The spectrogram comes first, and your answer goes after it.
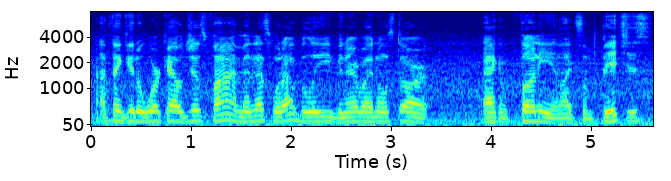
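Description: A man's voice: mid-range voice, flat delivery, fairly quick. A young man chatting casually in a parked car, laid-back and boastful, with plenty of slang and swearing. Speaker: vlogger, aspiring trucker. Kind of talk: casual chat. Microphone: phone camera on the dashboard. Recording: outdoor traffic noise in a car.

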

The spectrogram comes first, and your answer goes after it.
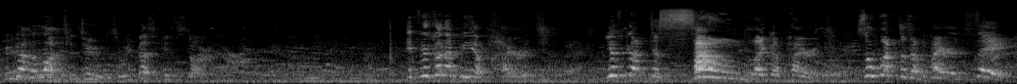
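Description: Woman playing a booming pirate captain. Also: very animated, a little slow, a crowd in the background. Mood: drilling recruits. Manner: booming, theatrical, teasing the audience. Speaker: stage actor. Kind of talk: live interactive theatre. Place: indoor theatre, live audience. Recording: echoey hall from far off with audience.

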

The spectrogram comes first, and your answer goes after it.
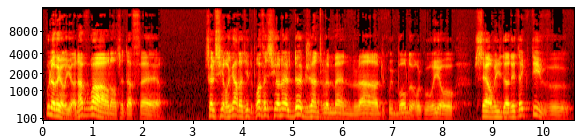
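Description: A man doing a loud, brusque foreign visitor. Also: mid-range voice, measured pace, close to an everyday voice. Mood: insistent. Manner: loud, insistent, slightly suspicious. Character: brusque, touchy foreign male visitor, middle-aged.

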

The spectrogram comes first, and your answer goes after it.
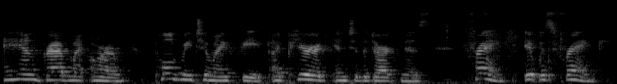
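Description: Reading from a novel, this woman stumbles now and then and fixes her own mistakes. She speaks a little slowly in a lowish, slightly bright voice, and the mic sits far off in a roomy space.

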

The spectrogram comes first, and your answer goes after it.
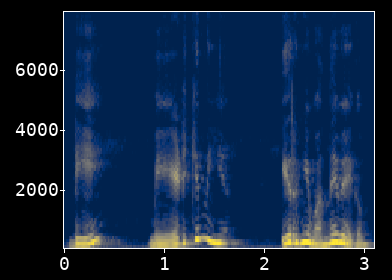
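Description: A woman's voice: on the low side, expressive, slow pace, dark tone, muffled recording. A woman voicing a stern, short-tempered young husband. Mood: gruff. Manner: gruff, scolding, commanding.

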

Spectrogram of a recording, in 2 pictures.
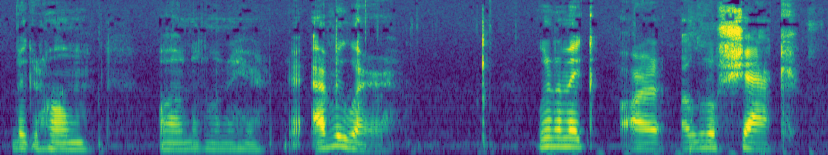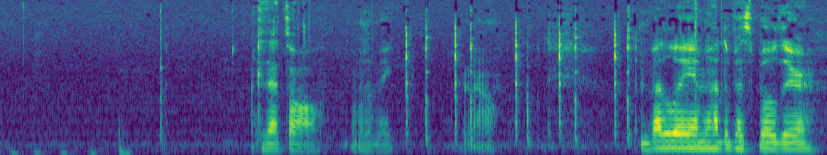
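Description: Young guy doing game commentary, rambly and self-deprecating, lots of ums, noisy mic with typing in the background. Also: medium pitch. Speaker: gaming channel host. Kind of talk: casual gameplay commentary. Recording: noisy home recording with keyboard clicks. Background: keyboard clicks and typing.

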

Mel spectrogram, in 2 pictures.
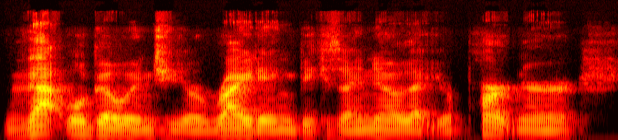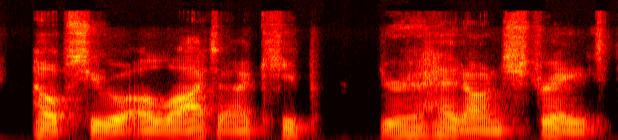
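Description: A man in his thirties hosting a writer interview on a video call, talking in an animated, expressive way. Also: fairly low pitch, moderate pace. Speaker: interview host. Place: home studio with colored light strips.

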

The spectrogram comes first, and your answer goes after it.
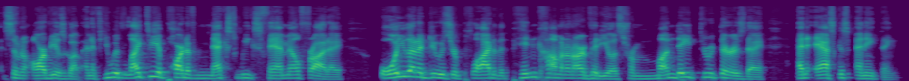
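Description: A young man hosting a solo sports podcast, answering listener questions in an animated, emphatic way and repeating his points. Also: on the high side. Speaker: podcast host.

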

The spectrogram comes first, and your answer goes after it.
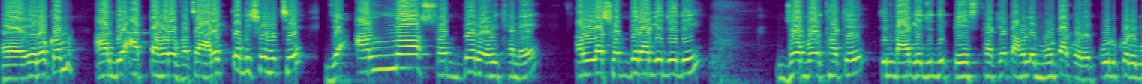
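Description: High-voiced man teaching pronunciation slowly. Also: low-quality recording. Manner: slow, drawn-out demonstration of pronunciations with frequent "ah" fillers. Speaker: Quran reading teacher. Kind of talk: explanatory recitation lesson.

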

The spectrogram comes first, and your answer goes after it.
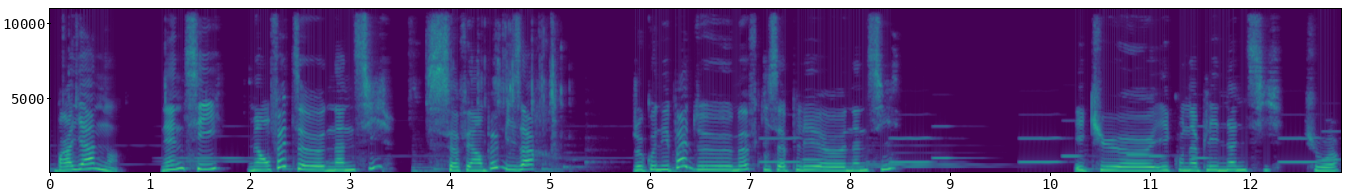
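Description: A woman's voice: sits high, slow, pauses often, a little mellow, faint music behind. A woman live streamer chatting casually with her chat while she models in 3D, laughing often.

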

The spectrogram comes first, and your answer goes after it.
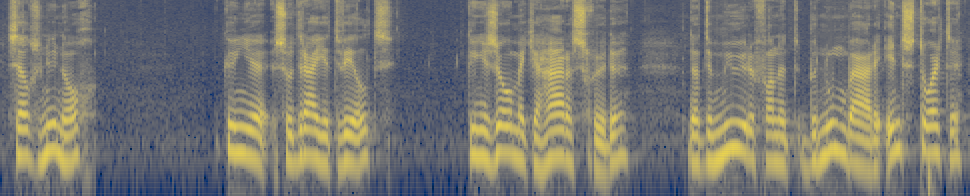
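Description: A man reciting poems in a slow, measured way, with deliberate pauses between lines. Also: on the high side, a little mellow. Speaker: poetry reciter at a literary evening.

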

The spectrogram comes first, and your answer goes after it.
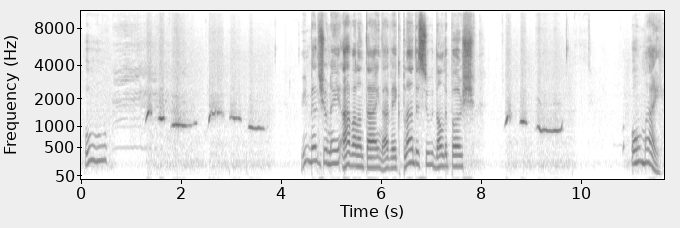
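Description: A man's voice: warm tone, a little hiss or hum. A man playing a broke, bumbling cowboy with a put-on accent in a western roleplay, talking theatrically and tacking 'hein' onto his lines. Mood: chatty. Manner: theatrical, sliding pitch, tacks 'hein' on lines. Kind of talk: in-character roleplay.

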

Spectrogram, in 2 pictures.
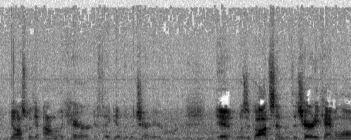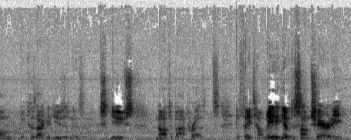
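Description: A man's voice: lowish voice, distant mic, background noise. A man ranting bluntly in a casual vlog, grumbling and swearing freely as he complains. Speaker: vlogger.

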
